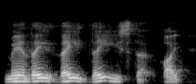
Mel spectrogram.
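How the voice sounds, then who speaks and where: A man's voice: medium pitch, a little slow, warm tone, highs cut off. A man hosting a casual chat, rambling with lots of fillers and restarts. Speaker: host.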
